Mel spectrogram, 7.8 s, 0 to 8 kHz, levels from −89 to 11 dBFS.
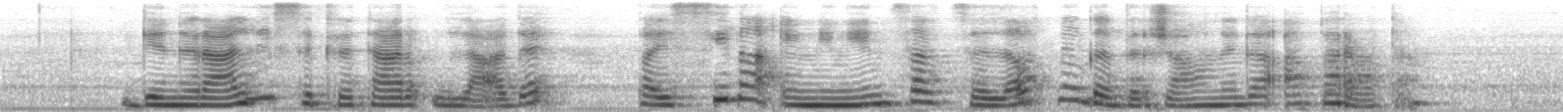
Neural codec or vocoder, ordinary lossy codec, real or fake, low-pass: codec, 32 kHz, 1.9 kbps, SNAC; none; fake; 7.2 kHz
